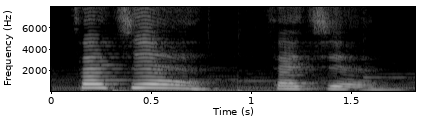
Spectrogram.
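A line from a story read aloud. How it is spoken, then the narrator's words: Loud farewells. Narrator (Chinese): 爷爷奶奶和乔治叔叔对他们大声说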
